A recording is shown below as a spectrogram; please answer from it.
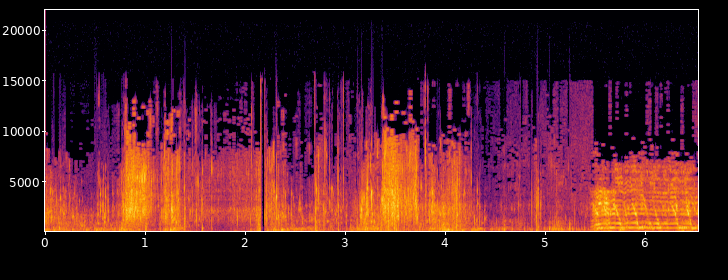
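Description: Water splashing and sloshing in irregular surges around a person in the water. Near the end a voice shouts out in a long held call.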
